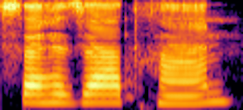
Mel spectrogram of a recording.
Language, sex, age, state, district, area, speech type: Hindi, female, 45-60, Madhya Pradesh, Seoni, urban, spontaneous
